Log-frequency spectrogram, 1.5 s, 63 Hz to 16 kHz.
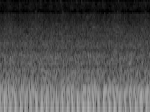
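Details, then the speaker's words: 1957 Ferguson 35 TVO tractor idling after rocker oiling check; soft, even thrum, no top-end ticking, quietest it has ever sounded; normal idle. "if it says sounding like this as I said before I'd be very happy because it's never sounded as good it's really really quiet really happy so we'll see"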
